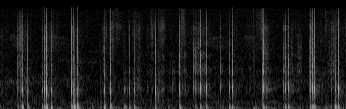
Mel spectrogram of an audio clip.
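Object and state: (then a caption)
Spiral notebook cover tapped. Fingertips and nails tap and scratch the black card cover of an upright-held spiral-bound notebook marked "ADORE." The result is a quick, uneven series of dull, low-pitched taps with short clicky edges and no ringing.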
